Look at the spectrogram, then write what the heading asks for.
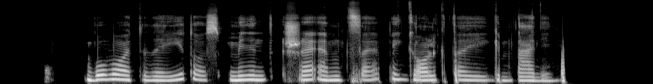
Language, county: Lithuanian, Kaunas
